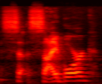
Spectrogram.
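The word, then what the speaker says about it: Sayburç: Cyborg is how they pronounce it, I believe.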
